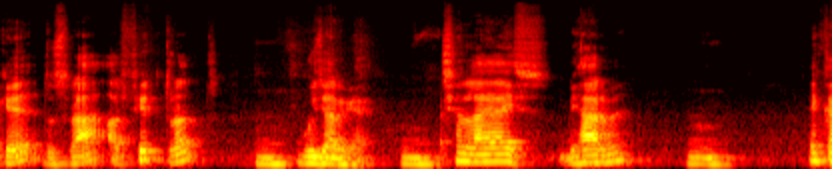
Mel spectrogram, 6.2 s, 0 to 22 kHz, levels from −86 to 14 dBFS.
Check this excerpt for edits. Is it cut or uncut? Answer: cut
